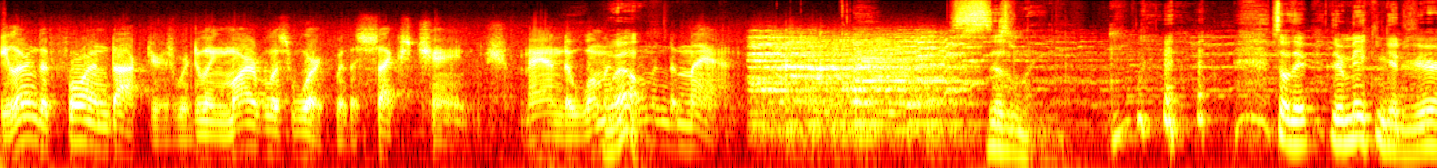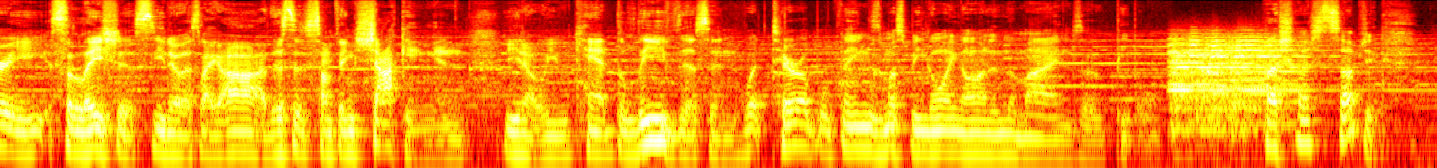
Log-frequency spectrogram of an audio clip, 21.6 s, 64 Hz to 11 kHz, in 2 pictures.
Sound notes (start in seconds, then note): 0.0 voice-over; 8.3 laughs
